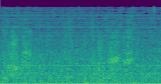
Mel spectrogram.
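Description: Room tone: a steady background hiss with a low hum, with no distinct sounds.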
